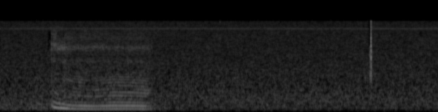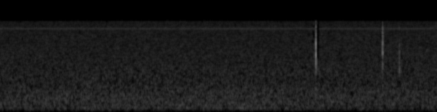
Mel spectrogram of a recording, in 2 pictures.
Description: snores -- you might have to turn up the volume a little.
